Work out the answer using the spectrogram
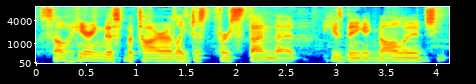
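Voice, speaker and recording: A man's voice: fairly low pitch, monotone, moderate pace. A man playing a tabletop game, describing his character's actions in a rambling way. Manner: rambling, frequent "like". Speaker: player. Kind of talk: in-character narration.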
